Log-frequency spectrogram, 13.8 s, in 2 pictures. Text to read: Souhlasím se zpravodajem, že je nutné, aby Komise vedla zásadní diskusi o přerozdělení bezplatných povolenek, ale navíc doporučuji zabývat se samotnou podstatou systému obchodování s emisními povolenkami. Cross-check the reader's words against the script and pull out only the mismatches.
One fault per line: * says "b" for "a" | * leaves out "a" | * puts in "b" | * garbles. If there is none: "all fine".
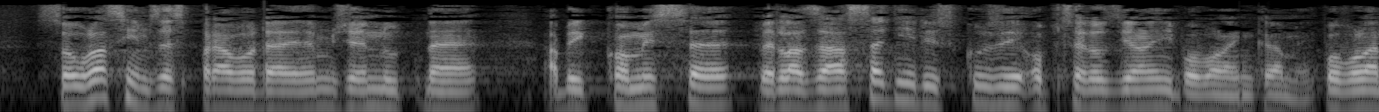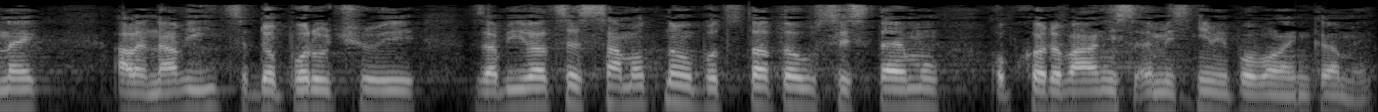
* says "povolenkami" for "bezplatných"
